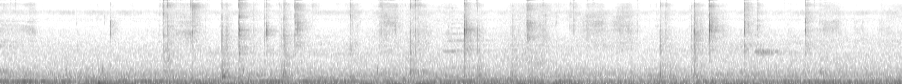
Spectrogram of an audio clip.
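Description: Close-up chewing and biting of fried chicken, with scattered sharp crunches and mouth clicks, over a steady low hum.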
